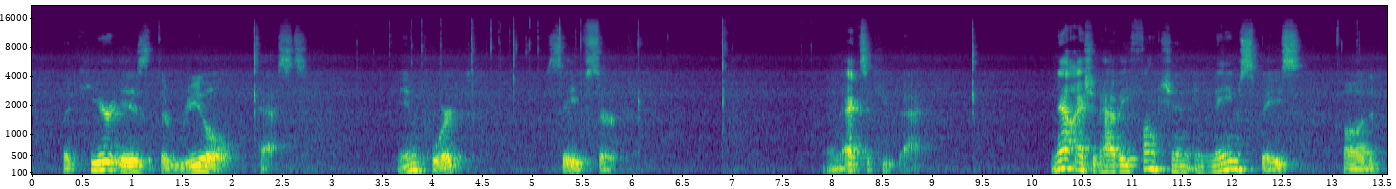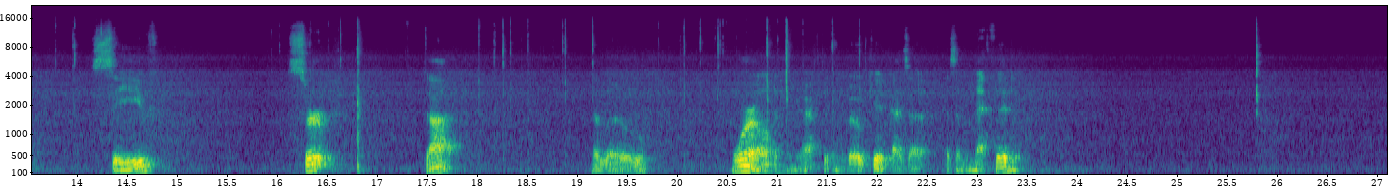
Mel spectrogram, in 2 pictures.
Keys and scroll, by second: 3.2-6.5 typing, 6.9 Return, 7.7 BackSpace, 12.7-14.5 typing, 15.7-22.0 typing.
